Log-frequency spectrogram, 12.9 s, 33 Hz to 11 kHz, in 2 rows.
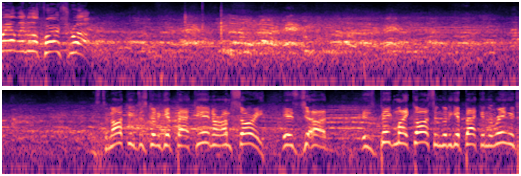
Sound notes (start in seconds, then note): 1.0 crowd chanting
